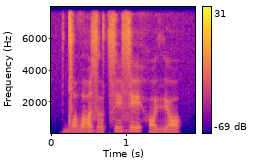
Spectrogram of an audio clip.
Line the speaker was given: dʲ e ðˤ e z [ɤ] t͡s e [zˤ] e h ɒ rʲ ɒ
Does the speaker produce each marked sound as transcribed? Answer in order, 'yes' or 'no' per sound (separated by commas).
yes, no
